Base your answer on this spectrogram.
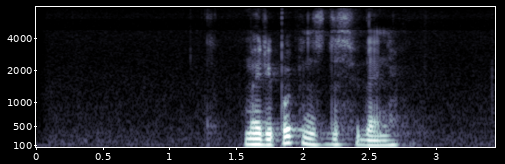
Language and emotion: Russian, neutral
